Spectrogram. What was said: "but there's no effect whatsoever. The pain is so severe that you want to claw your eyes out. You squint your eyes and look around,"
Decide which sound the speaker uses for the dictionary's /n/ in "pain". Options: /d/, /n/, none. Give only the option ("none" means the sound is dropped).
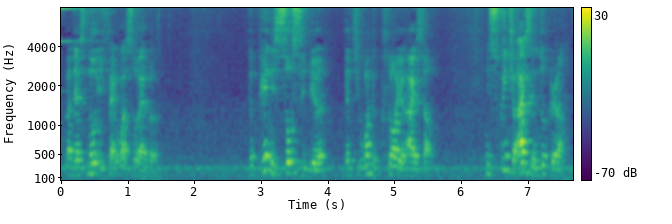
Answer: /n/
